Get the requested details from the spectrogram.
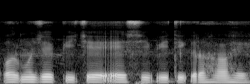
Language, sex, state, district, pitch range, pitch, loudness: Hindi, male, Arunachal Pradesh, Longding, 105-110 Hz, 105 Hz, -15 LUFS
